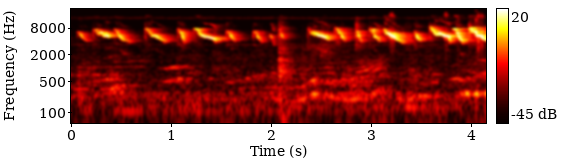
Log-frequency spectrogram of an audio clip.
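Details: Caged white-eye song intended to goad other white-eyes into singing; steady rows of high, downward-sliding chirps in two quick runs split by a short break, with faint background noise.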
